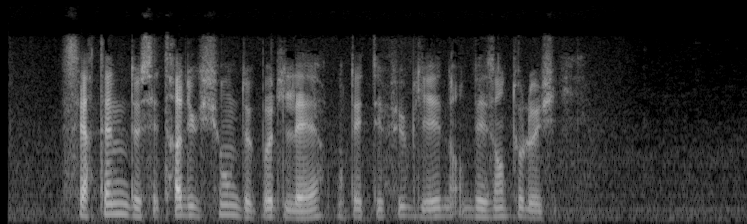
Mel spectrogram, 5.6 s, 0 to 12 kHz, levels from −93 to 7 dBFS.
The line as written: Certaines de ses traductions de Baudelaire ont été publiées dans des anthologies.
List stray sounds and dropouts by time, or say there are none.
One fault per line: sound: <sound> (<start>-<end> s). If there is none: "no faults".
no faults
